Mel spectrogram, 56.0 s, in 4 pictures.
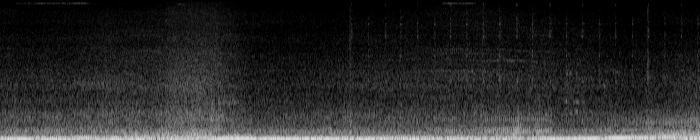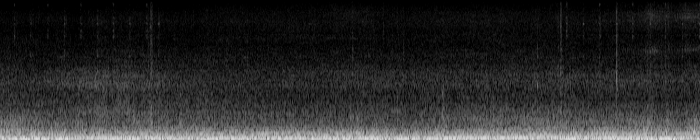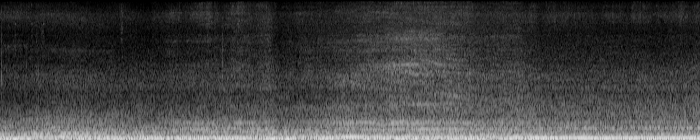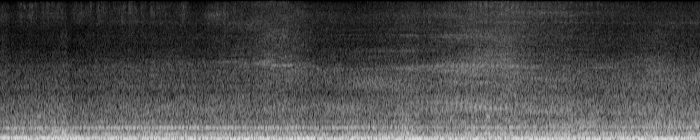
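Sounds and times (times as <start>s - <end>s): car engine rumble: 0.0s - 56.0s
road noise: 0.0s - 56.0s.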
